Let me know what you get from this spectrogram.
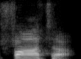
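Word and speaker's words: Vater: English we say father in German it's spelled with a V but it's pronounced the same letter is is still that F sound fata Mother m you can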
